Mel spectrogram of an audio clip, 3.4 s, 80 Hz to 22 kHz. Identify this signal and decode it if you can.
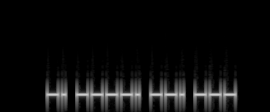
Morse code, heard as a keyed tone, about 30 wpm, 700 Hz. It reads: N9GO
